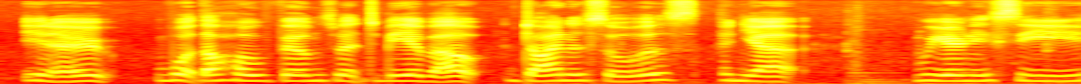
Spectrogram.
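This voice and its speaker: This woman has a British accent and a fairly high pitch. She speaks at a moderate pace with monotone, flat intonation. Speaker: YouTuber film reviewer. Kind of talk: casual video commentary. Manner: rambling, informal.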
